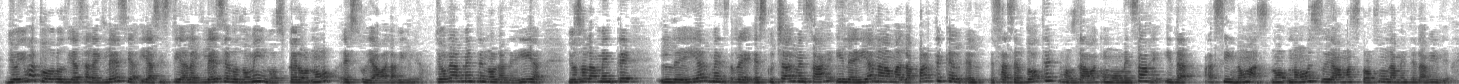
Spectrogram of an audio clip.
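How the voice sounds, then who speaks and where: A woman giving a personal religious testimony, halting often with restarts and fillers. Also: on the high side, rough recording. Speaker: testimony speaker.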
